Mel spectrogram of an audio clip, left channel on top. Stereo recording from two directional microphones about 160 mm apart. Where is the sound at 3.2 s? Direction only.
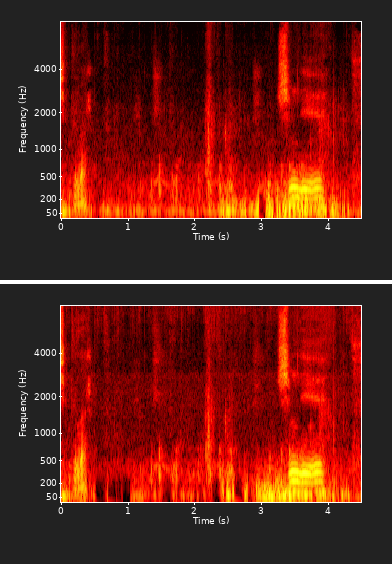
20° right (ahead or behind).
